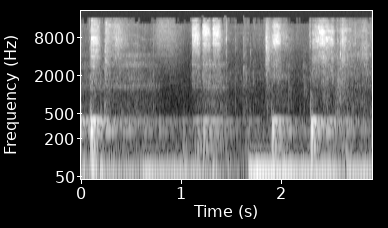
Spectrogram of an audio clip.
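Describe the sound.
Pen writing on paper as an answer is jotted down during a points-based question game: a few scratchy, papery strokes in short bursts over a steady low hum, with no talk.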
